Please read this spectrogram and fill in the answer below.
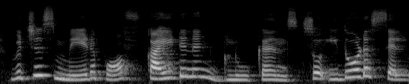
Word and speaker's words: chitin: நிறைய பசங்க I have seen them pronounce it chitin. chitin கிடையாது, chitin, KI-ன்ற மாதிரி ப்ரொனவுன்ஸ் பண்ணும், ஓகேவா?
